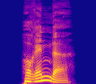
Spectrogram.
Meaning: 1. comparative degree of horrend 2. inflection of horrend: strong/mixed nominative masculine singular 3. inflection of horrend: strong genitive/dative feminine singular
- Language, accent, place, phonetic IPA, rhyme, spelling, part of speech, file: German, Germany, Berlin, [hɔˈʁɛndɐ], -ɛndɐ, horrender, adjective, De-horrender.ogg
